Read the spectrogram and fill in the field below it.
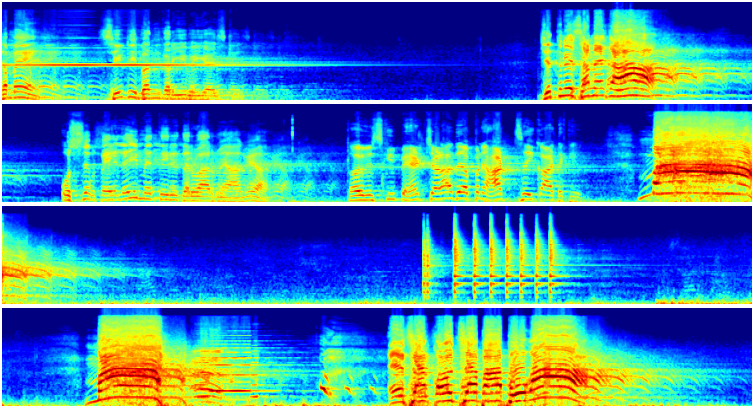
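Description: A young man sings loudly through a microphone and loudspeakers, with an echo.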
